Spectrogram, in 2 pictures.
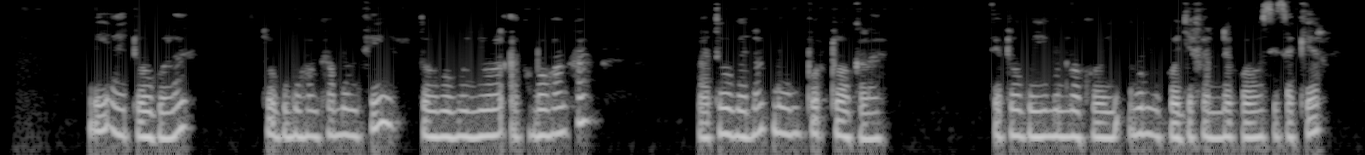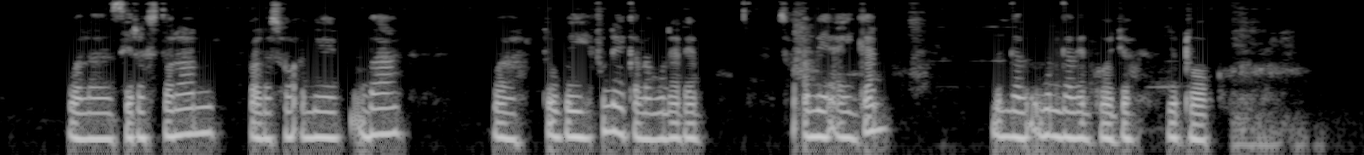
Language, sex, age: Wolof, female, 25-35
